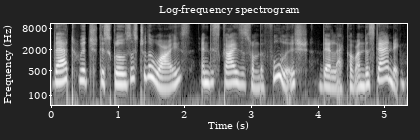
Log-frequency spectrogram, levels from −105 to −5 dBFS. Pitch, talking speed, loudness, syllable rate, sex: 225 Hz, 170 wpm, -19 LUFS, 4.6 syllables/s, female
